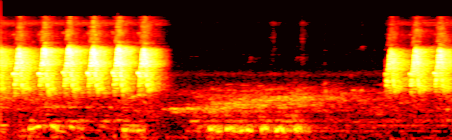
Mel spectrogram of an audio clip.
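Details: Song of the bar-winged prinia recorded for bird training: six quick buzzy high notes in a row, a two-second gap with faint low sounds, then three more notes starting the next burst.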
